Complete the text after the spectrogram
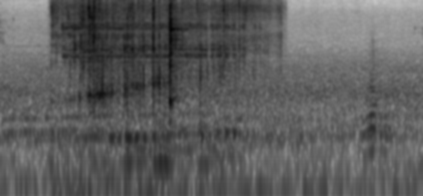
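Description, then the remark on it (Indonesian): Coffee being made: a steady liquid hiss of pouring or stirring for about two seconds, punctuated by a few sharp spoon clinks against glass, then fading to quiet room tone. No one speaks. “Tapi aku ingin membuat kopi sebentar ya.”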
